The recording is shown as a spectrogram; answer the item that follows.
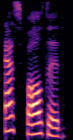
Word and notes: asphalted: British English

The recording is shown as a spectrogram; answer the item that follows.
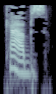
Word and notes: cabs: British English

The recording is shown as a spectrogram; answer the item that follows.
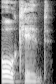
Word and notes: orchid: British English

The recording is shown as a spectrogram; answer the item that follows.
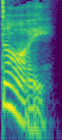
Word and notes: die out: British English

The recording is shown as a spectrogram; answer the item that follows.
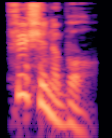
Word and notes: fissionable: British English

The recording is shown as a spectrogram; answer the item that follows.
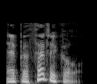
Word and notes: epithetical: British English

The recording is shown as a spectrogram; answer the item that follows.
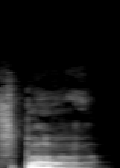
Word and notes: spur: British English

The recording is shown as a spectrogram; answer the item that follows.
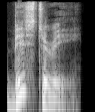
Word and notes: bistoury: British English

